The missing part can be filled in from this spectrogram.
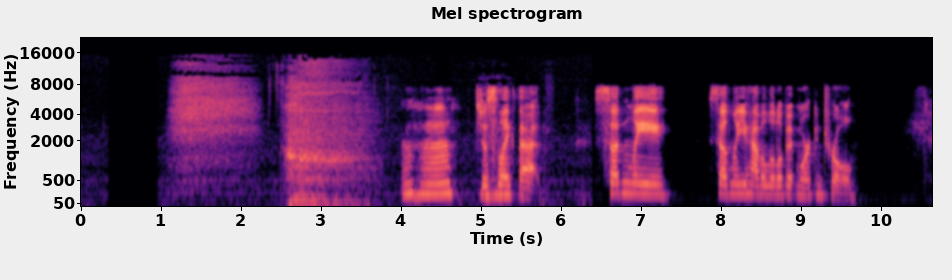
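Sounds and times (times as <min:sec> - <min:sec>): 
deep breath: 0:01.1 - 0:03.8
speech: 0:04.0 - 0:05.9, 0:06.5 - 0:09.8.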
